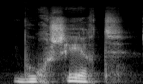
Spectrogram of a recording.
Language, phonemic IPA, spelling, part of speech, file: Dutch, /buxˈsert/, boegseert, verb, Nl-boegseert.ogg
- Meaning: inflection of boegseren: 1. second/third-person singular present indicative 2. plural imperative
